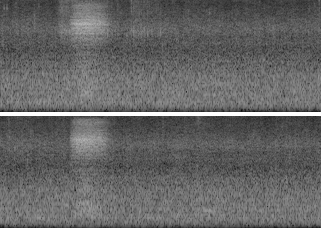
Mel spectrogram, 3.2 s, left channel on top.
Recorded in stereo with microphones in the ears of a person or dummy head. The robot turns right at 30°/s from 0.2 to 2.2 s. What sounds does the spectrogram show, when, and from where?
0.7 s breathing: 5° right (ahead or behind), 0.7 m; by 1.1 s 5° left (ahead or behind), 0.7 m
